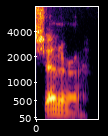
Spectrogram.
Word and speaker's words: Shannara: Everyone should know it was being pronounced Shannara. Why I believe it? Well, what you told me was you were like, well, I thought of it like Sha Na Na.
